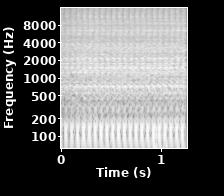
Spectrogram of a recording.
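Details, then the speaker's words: 1990s John Deere RX73 barn-find riding mower, little run, restarted with choke on and throttle fully up: steady heavy slightly lumpy beat, about eleven pulses a second, sounding rich; choke or adjustment suspected, not confirmed. "why does it sound rich all the chokers are throttle all the way up"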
